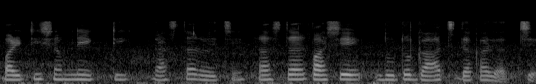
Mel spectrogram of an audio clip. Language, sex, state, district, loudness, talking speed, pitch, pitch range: Bengali, male, West Bengal, Jhargram, -35 LUFS, 125 wpm, 220 Hz, 210-230 Hz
